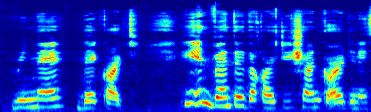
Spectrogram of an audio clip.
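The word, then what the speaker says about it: René Descartes: descartes we need card why is it pronounced at the card instead of the scartest so that is a french name so that is why that is called rene descartes he invented the cartesian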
